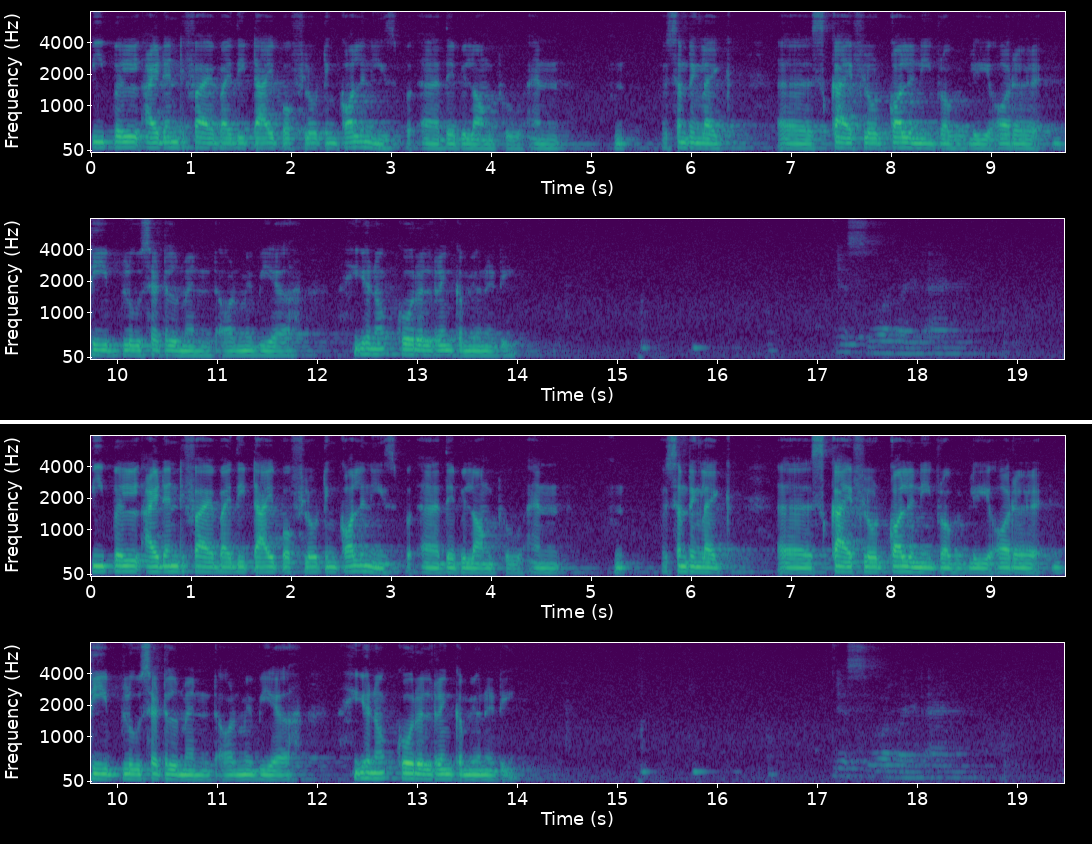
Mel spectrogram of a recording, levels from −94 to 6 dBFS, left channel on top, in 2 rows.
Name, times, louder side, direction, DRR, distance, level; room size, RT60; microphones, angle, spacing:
voice 1, 0.0-4.7 5.2-5.4 5.7-6.3 6.9-11.8 12.3-14.0 15.2-15.3 15.8-15.9, right 3 dB, 40° right, 12 dB, 0.7 m, -33 dB
voice 2, 17.1-18.9, equal, 75° right, 1 dB, 6.5 m, -56 dB
27.5 x 18.5 x 8.4 m, 1.2 s
head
